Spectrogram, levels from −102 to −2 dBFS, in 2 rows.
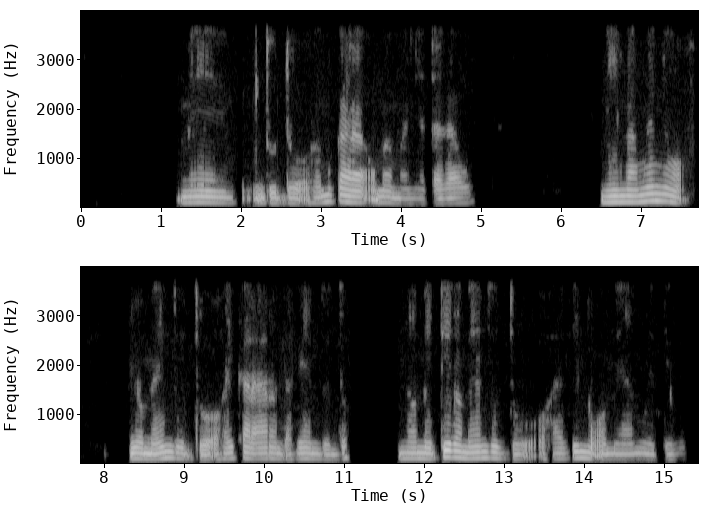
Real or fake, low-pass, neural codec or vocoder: real; 3.6 kHz; none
